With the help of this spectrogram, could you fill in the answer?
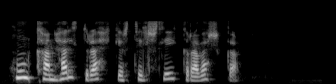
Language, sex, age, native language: Icelandic, female, 30-39, Icelandic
